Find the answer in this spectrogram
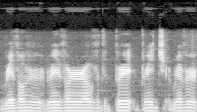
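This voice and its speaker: A man's bellowing, put-on character voice, fairly low in pitch, with monotone, flat intonation and a fairly slow pace. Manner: bellowing war cry.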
